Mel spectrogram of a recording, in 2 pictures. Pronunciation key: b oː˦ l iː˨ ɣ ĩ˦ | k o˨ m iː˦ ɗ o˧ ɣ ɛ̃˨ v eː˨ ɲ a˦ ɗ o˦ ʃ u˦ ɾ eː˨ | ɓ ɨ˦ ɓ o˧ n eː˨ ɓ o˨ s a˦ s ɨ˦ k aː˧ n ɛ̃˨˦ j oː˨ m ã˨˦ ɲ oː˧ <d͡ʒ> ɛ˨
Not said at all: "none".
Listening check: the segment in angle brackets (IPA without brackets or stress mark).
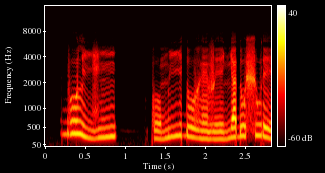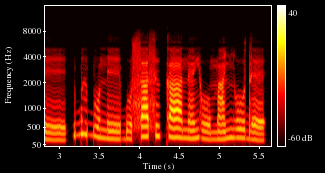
d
